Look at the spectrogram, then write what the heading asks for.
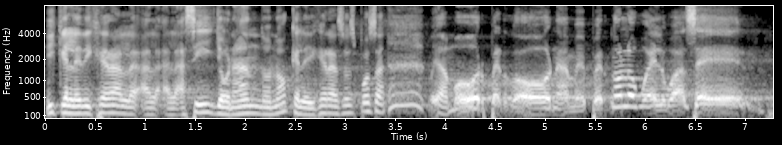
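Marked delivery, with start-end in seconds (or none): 3.9-7.2 husband begging, voice rising to a high cry; hammed-up sobbing apology, climbing higher; husband pleading with his wife, mock crying; mock crying plea. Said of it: "Así llorando el hombre".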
